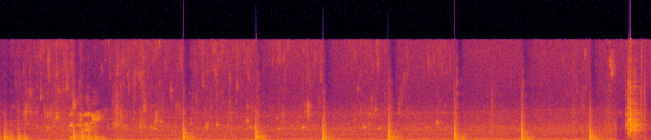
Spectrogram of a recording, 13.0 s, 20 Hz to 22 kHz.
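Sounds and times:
low hum: 0:00.0 - 0:12.4
water dripping: 0:00.0 - 0:12.4.

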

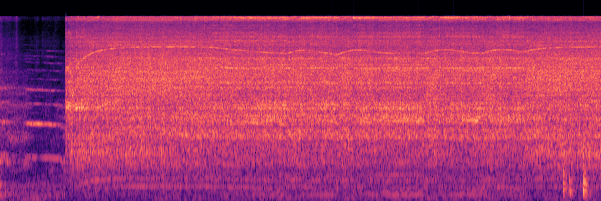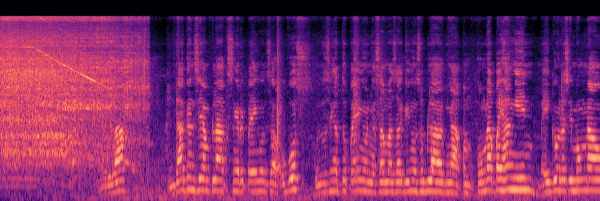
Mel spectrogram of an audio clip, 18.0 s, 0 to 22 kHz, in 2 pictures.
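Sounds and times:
angle grinder grinding steel pipe: 0:01.0 - 0:11.3.

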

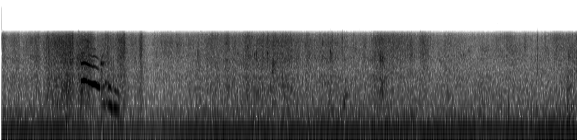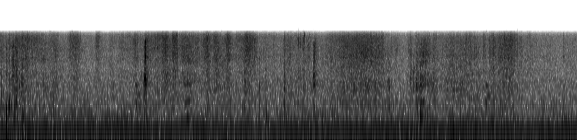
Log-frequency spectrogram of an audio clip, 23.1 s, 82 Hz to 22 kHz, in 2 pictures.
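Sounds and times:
steady low hum: 0:00.0 - 0:23.0
basket grass rustling: 0:00.1 - 0:22.3.

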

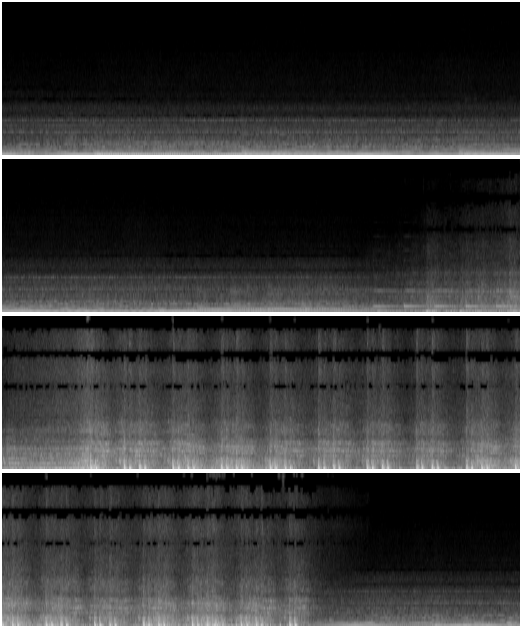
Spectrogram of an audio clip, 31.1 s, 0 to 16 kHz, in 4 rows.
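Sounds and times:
train rumble passing: 0:06.4 - 0:29.4
wheels clickety-clack on rail joints: 0:13.5 - 0:28.3.

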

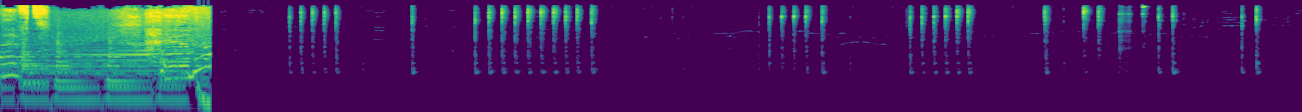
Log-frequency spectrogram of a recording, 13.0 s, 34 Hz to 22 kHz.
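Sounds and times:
hammer tapping chisel into wood: 0:09.1 - 0:09.8.

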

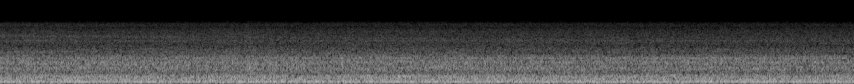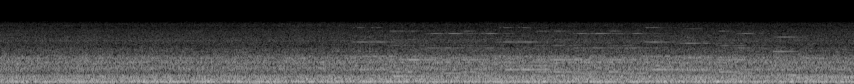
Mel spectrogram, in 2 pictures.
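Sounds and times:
train car ventilation drone: 0:00.0 - 0:17.0
faint high whining tones: 0:12.0 - 0:17.0.

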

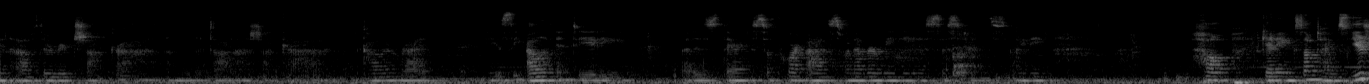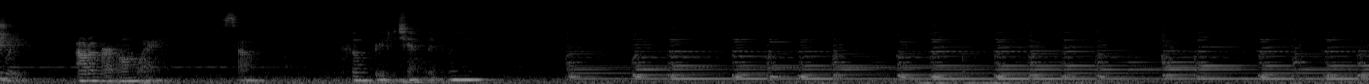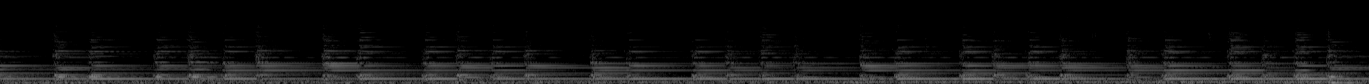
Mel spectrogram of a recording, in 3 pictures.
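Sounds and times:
ukulele strumming: 0:19.3 - 0:41.0.

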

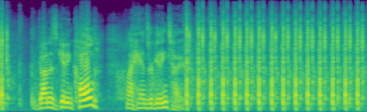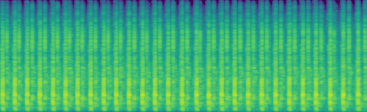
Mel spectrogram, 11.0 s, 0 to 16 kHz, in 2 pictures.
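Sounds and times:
paintball marker firing rapidly: 0:00.0 - 0:00.2, 0:02.8 - 0:11.0.

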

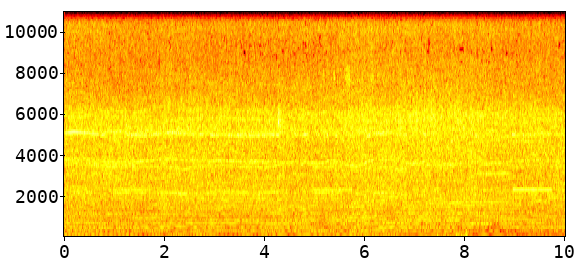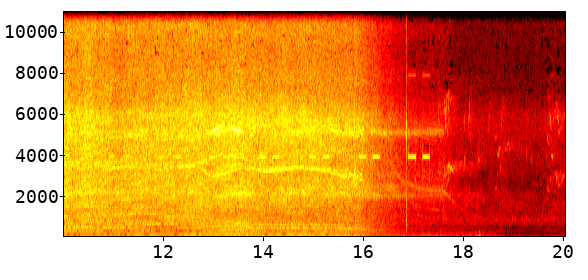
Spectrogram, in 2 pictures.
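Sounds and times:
drone propellers whirring: 0:00.0 - 0:18.7.

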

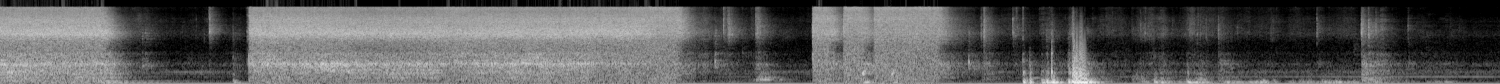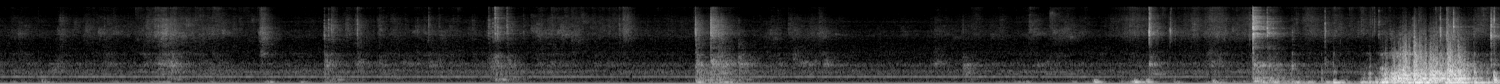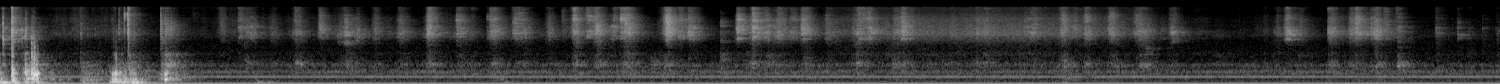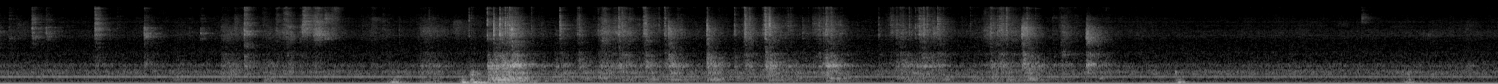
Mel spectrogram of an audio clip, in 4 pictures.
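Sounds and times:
high-pressure water jet hissing: 0:00.0 - 0:01.3, 0:02.5 - 0:07.1, 0:08.1 - 0:09.6
knocks and clatter: 0:27.5 - 0:31.9.

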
